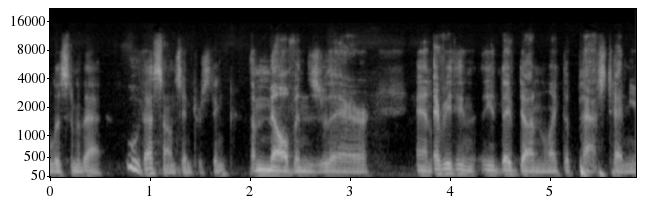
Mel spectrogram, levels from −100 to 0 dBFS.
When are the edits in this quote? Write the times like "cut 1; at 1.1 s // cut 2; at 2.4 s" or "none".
cut 1; at 2.0 s // cut 2; at 3.8 s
